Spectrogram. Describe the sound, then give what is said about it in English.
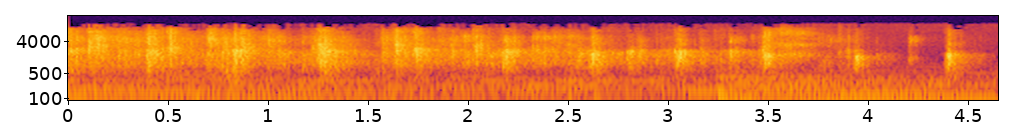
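A church audience claps hands for God in a loose, uneven stream of sharp claps over a sustained low musical drone that shifts pitch near the end; no one speaks. “Clap your hands for God.”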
